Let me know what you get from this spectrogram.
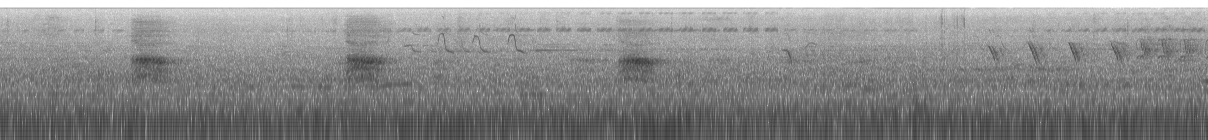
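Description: Birds calling in a garden: three loud single calls a couple of seconds apart, then near the end a quick run of high chirps from small birds, over a steady low hum.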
